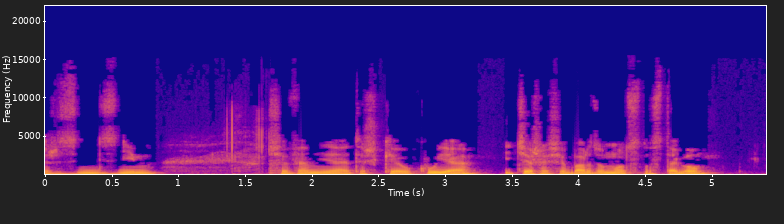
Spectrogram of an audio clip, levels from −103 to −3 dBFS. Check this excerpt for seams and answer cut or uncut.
cut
